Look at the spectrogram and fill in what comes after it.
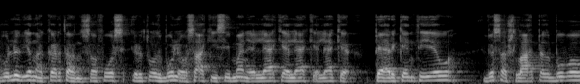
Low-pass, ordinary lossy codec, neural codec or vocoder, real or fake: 10.8 kHz; MP3, 96 kbps; none; real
